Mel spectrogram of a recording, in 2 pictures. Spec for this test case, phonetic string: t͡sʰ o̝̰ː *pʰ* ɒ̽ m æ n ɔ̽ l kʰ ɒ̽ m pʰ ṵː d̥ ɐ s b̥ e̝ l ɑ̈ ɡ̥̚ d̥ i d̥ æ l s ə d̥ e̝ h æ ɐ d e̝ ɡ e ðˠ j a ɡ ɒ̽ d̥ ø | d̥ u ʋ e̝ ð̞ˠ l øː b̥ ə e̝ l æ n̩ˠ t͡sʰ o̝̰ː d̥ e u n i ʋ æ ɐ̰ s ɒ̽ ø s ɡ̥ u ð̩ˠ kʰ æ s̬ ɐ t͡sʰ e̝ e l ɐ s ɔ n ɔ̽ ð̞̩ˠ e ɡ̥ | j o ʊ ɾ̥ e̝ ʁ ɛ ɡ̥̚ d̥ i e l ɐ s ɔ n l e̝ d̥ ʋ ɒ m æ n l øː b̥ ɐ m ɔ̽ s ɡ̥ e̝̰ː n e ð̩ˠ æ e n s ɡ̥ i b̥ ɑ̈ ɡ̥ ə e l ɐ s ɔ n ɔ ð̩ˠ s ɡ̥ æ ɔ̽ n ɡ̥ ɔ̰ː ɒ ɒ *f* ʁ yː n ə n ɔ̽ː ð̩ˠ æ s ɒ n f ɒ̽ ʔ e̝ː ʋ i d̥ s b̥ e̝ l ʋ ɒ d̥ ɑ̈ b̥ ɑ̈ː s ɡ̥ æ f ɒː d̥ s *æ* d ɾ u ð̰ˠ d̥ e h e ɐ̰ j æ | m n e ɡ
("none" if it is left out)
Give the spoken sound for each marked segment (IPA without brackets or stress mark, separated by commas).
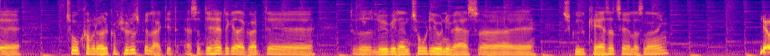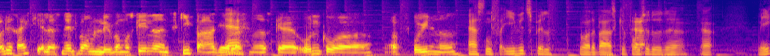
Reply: kʰ, f, e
